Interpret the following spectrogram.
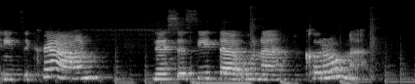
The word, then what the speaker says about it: corona: a crown necesita wanna corona like exactly like corona virus okay numero tres if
